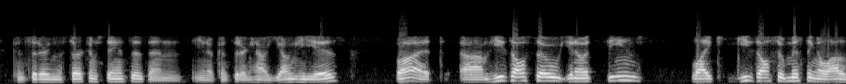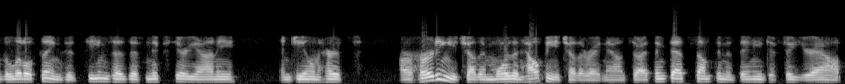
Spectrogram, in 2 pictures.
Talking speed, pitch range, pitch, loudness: 215 wpm, 115-140 Hz, 125 Hz, -14 LUFS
